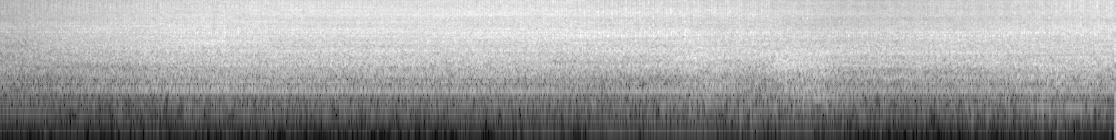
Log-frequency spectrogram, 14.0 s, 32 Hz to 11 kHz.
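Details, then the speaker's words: 2005 Mercury Montego Premier AWD, 3.0L V6, idle heard from the engine compartment: a steady, even, smooth hum with no knocks, misses or squeals. It sounds like new, a healthy normal idle. "he you can hear it sounds just like it did when it was brand new"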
